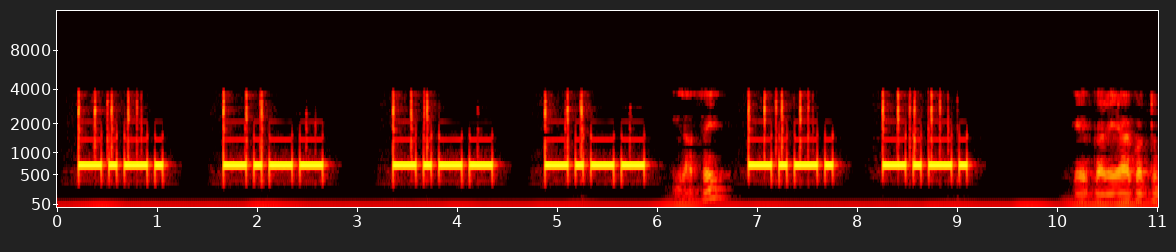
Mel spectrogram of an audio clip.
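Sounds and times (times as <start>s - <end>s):
touch-tone telephone keypad beeps dialing an outgoing call: 0.2s - 1.1s, 1.7s - 2.7s, 3.4s - 5.9s, 6.9s - 9.2s
speech: 10.8s - 11.0s.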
